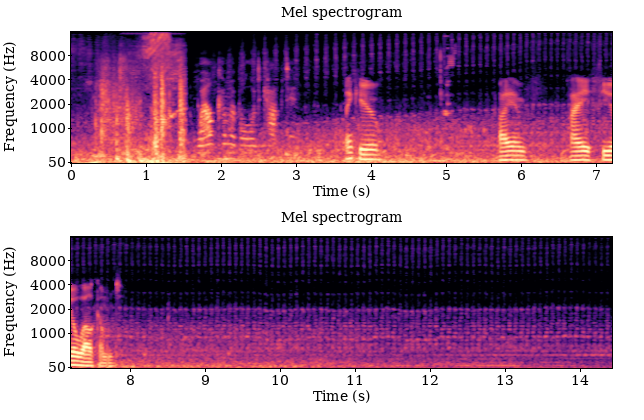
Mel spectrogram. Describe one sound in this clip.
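A small submarine's motor hums steadily underwater.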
